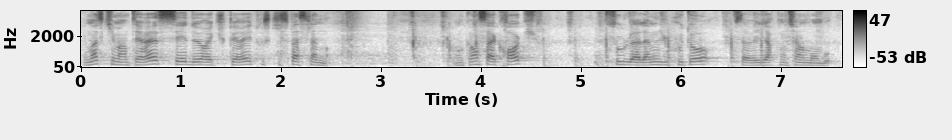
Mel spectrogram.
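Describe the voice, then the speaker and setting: A man's voice: on the high side, steady tone, brisk, background noise. A man from Normandy working as a chef, explaining recipes step by step in casual, slightly hesitant chat. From Normandy, France. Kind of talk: cooking demonstration with casual chat. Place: kitchen.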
